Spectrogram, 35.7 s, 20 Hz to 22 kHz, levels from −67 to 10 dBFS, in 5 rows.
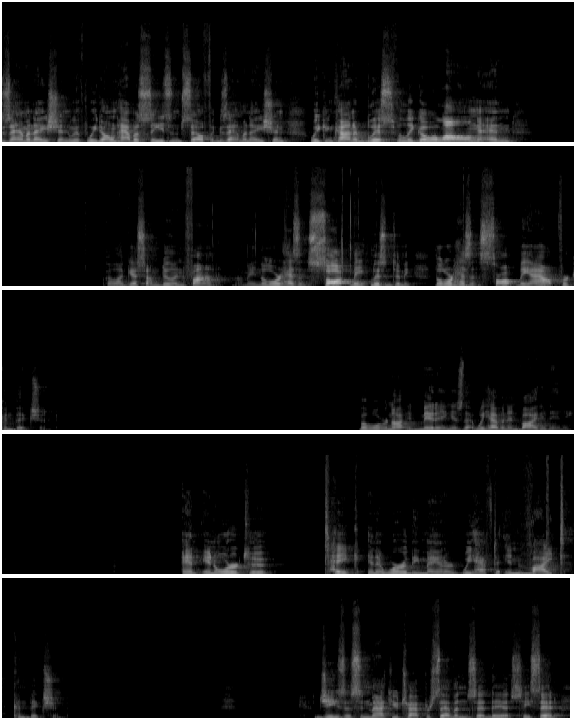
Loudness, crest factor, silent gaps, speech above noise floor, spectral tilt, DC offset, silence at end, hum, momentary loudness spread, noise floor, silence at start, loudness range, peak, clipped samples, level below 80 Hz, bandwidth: -30 LUFS; 28 dB; none; over 59 dB; -3 dB/octave; under 0.1%; 0 s; none; 15 LU; under -90 dBFS; 0 s; 13 LU; -4 dBFS; under 0.1%; -64 dBFS; 19 kHz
